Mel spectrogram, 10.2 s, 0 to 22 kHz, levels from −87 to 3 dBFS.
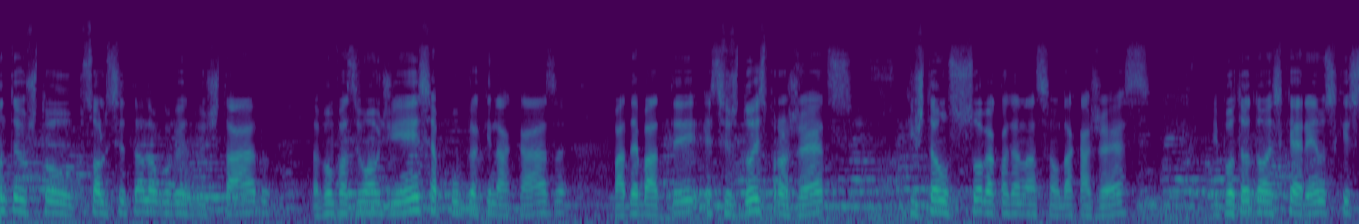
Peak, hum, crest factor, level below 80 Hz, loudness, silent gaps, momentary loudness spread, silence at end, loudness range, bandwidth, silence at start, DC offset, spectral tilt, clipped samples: -30 dBFS; none; 18 dB; -68 dBFS; -47 LUFS; none; 10 LU; 0 s; 1 LU; 15.5 kHz; 0 s; under 0.1%; -5 dB/octave; under 0.1%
